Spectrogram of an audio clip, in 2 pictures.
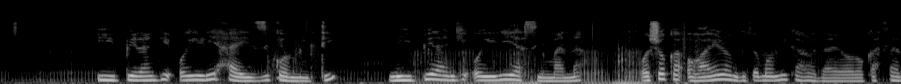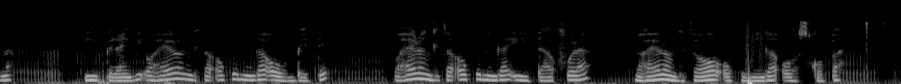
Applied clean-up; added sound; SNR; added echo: none; Purr; 14 dB; none.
